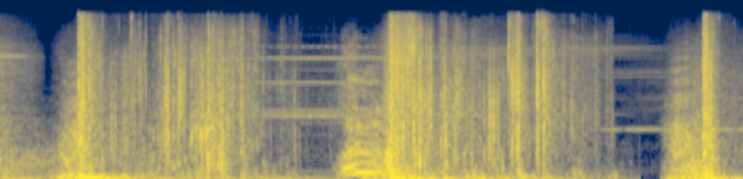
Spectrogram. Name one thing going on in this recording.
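Bones crunch and snap loudly.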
